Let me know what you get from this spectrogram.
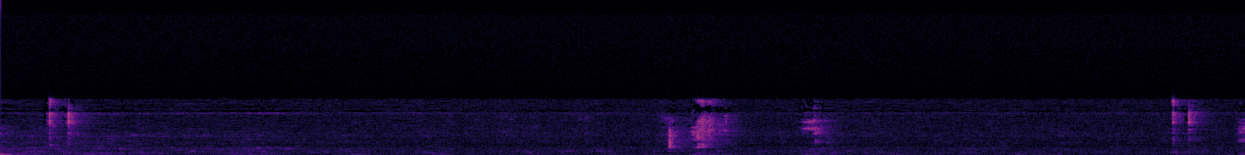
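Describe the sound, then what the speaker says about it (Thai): Computer mouse clicks on a Sign In button in EndNote Web: a handful of faint, crisp clicks spread sparsely over a quiet background, with a small cluster near the middle. "คลิก ปุ่ม Sign In"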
